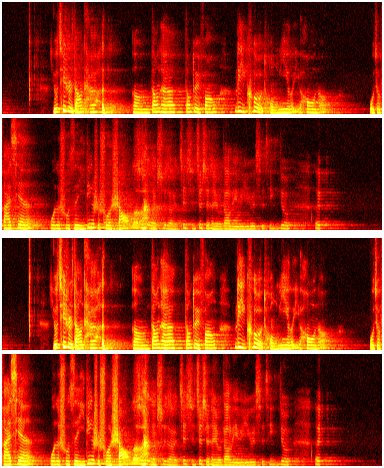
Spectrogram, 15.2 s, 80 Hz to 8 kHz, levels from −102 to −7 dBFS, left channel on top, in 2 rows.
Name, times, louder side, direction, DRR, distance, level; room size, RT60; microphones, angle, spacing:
voice 1, 1.0-2.2 2.6-6.6 7.4-8.3 8.6-10.5, right 3 dB, 80° right, 12 dB, 0.9 m, -23 dB
voice 2, 9.6-14.0, right 1 dB, 35° right, 4 dB, 1.2 m, -35 dB
29.5 x 26.0 x 7.5 m, 1.3 s
head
